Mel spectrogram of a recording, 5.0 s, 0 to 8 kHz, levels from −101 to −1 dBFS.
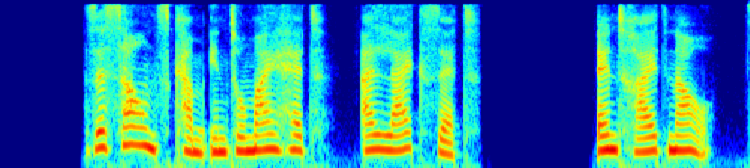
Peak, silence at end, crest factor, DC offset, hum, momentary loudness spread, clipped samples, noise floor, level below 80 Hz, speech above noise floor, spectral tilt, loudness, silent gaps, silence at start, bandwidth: -6 dBFS; 0.25 s; 16 dB; under 0.1%; none; 9 LU; under 0.1%; under -90 dBFS; -60 dBFS; over 70 dB; -6 dB/octave; -21 LUFS; 3.29-3.89 s; 0.6 s; 7.6 kHz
